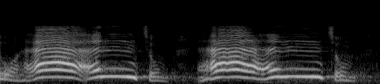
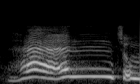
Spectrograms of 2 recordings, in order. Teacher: ليست عنده ألف بين الهاء والهمزة المسهلة · Shown in: second take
